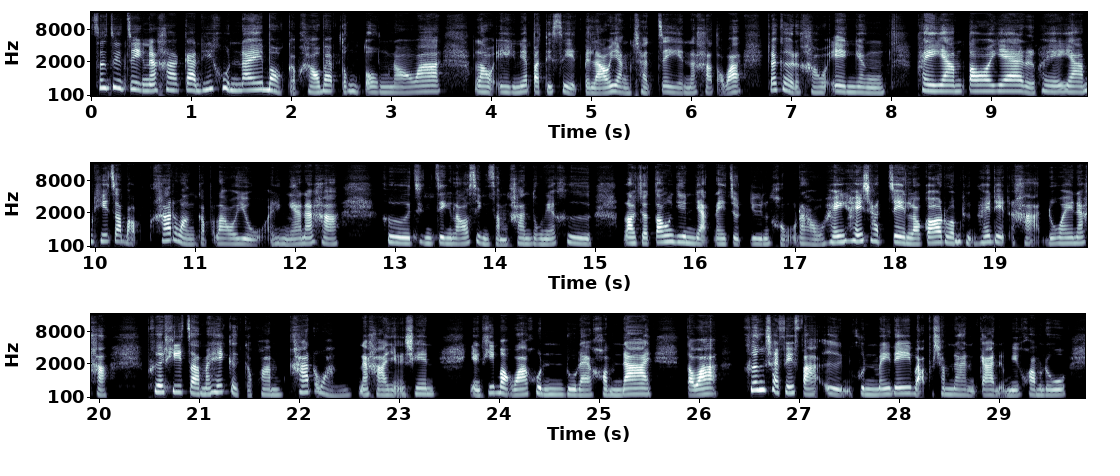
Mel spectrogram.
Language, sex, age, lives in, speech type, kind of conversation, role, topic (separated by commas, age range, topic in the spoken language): Thai, female, 35-39, Thailand, conversation, advice, advisor, ควรตัดสินใจย้ายไปอยู่เมืองใหม่เพื่อโอกาสหรือเพื่ออยู่ใกล้ครอบครัวดี?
